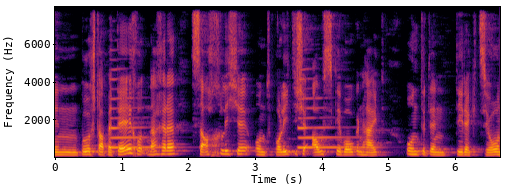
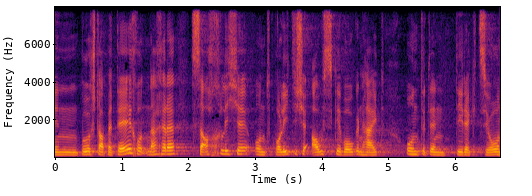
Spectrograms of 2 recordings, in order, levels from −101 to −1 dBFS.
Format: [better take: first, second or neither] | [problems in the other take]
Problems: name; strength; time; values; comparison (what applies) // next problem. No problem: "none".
second | noise reduction (classical method log-MMSE)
